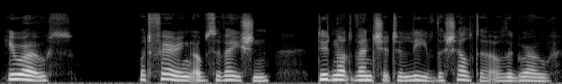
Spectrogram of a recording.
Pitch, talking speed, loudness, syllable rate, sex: 190 Hz, 160 wpm, -17 LUFS, 5.4 syllables/s, female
